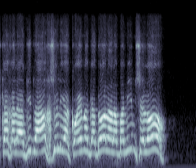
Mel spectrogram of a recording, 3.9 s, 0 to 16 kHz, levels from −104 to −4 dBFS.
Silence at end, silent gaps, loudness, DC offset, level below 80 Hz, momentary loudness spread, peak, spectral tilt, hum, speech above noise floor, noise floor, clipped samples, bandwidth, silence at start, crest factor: 0.65 s; none; -20 LUFS; under 0.1%; -74 dBFS; 9 LU; -6 dBFS; -5.5 dB/octave; none; 62 dB; -82 dBFS; under 0.1%; 9.2 kHz; 0.05 s; 16 dB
